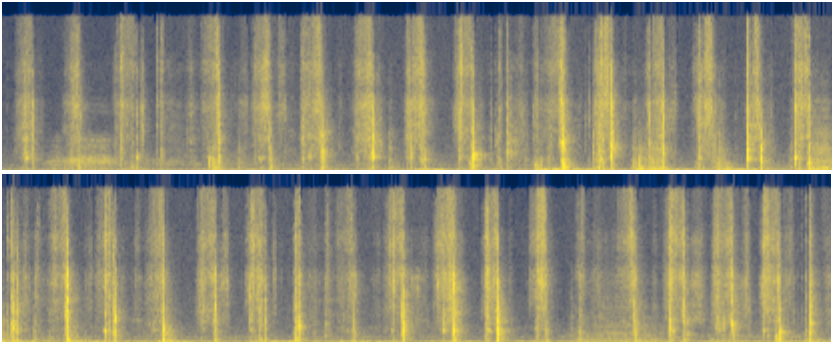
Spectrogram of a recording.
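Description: A deck of Energy Archaeology Oracle cards is shuffled close up in a steady run of crisp, rapid riffling slaps that continues for about ten seconds with no talking.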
